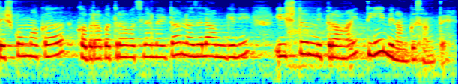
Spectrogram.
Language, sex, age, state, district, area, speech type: Goan Konkani, female, 18-30, Goa, Sanguem, rural, spontaneous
